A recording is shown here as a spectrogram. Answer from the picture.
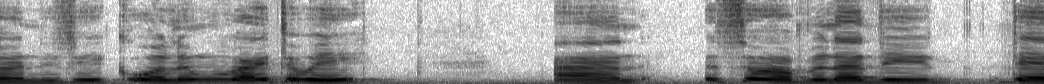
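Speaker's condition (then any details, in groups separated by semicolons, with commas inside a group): Cerebral palsy; lifelong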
